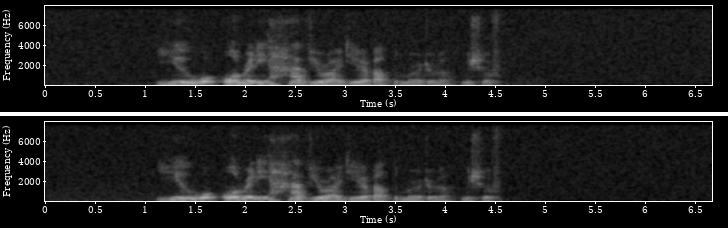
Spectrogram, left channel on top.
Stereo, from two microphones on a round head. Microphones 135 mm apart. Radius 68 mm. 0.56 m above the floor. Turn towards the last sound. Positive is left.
turn(degrees=20)  # may be behind; listen again after turning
